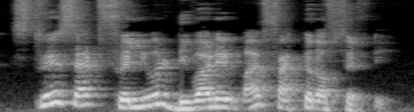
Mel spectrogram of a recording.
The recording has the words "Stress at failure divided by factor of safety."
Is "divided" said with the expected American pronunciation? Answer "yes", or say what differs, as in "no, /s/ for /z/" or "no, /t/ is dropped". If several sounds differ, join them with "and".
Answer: yes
